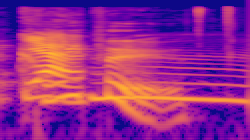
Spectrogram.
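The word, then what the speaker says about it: coypu: Oh, yeah, the Koipu.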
